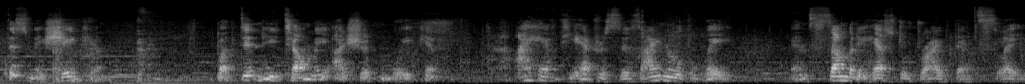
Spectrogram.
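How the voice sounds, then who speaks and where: A woman voicing Mrs. Claus, a calm, resolute older woman, musing softly half to herself, heard in an echoey room from far off with music behind. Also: sits low, a little slow. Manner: soft, half-whispered musing.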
